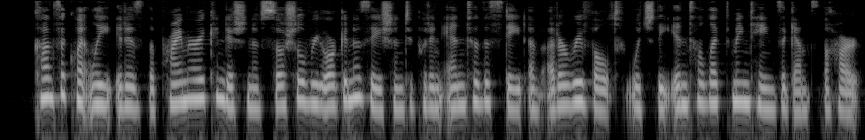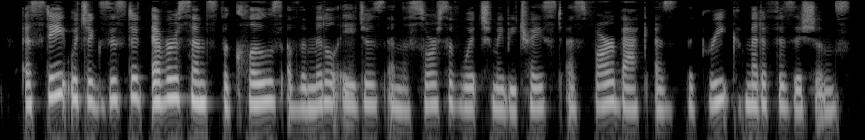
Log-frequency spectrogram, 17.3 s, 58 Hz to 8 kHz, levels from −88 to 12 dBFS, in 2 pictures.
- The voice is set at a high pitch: Yes, high, 200 Hz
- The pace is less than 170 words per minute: No, average, 185 wpm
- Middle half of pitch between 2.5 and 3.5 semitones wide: Yes, average, 3.0 semitones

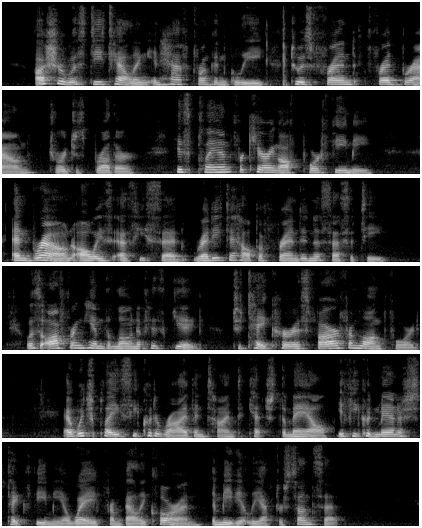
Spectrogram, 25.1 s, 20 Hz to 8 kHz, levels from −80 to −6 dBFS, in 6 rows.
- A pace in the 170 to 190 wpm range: Yes, average, 175 wpm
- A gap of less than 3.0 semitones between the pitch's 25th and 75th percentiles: No, average, 4.2 semitones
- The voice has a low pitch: No, medium, 185 Hz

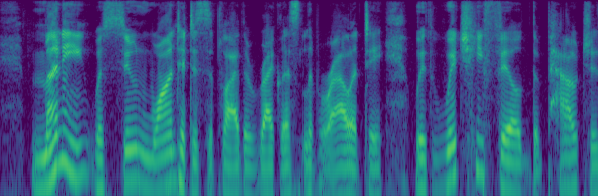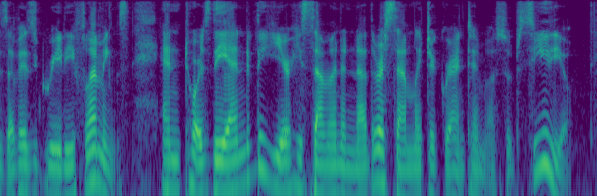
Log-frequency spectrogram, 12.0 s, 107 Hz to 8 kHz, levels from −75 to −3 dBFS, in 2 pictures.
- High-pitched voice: No, low, 115 Hz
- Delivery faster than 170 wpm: Yes, average, 180 wpm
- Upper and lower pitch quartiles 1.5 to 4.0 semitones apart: No, average, 5.0 semitones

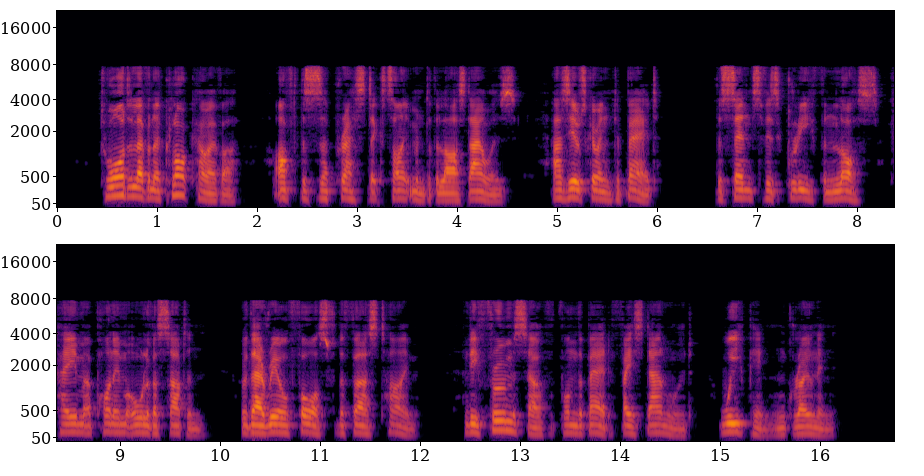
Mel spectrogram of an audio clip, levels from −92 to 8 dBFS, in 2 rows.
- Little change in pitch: No, average, 3.8 semitones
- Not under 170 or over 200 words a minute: Yes, average, 185 wpm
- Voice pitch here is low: Yes, low, 120 Hz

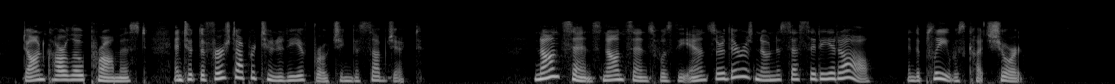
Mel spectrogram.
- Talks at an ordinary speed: Yes, average, 155 wpm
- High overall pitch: Yes, high, 205 Hz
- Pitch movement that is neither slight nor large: No, wide, 6.7 semitones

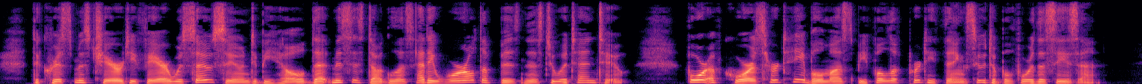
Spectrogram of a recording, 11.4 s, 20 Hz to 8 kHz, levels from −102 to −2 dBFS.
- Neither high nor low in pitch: Yes, medium, 155 Hz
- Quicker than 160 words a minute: Yes, average, 190 wpm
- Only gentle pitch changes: No, average, 5.1 semitones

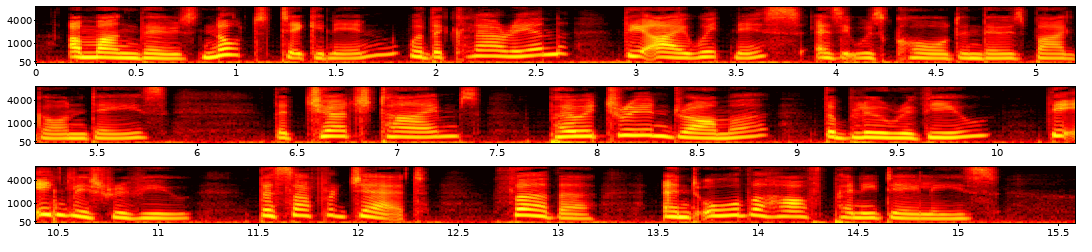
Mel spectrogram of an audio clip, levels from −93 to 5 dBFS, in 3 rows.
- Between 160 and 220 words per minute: No, average, 150 wpm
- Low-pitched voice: No, high, 220 Hz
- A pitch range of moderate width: No, wide, 5.8 semitones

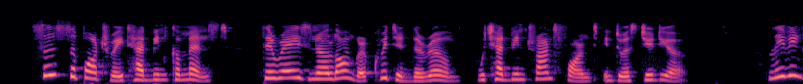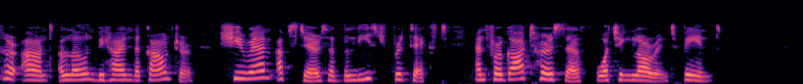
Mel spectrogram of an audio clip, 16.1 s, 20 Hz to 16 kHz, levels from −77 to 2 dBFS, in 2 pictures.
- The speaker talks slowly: No, average, 145 wpm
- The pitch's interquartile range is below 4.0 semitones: No, average, 4.9 semitones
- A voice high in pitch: Yes, high, 225 Hz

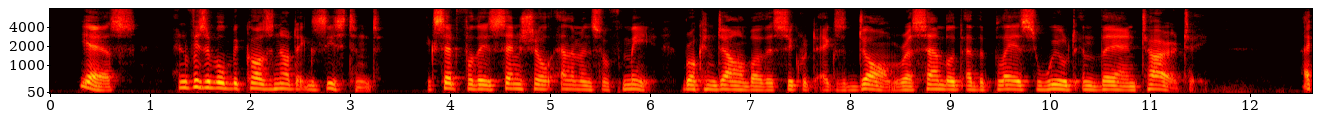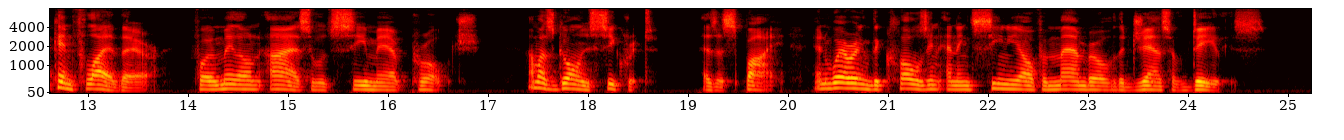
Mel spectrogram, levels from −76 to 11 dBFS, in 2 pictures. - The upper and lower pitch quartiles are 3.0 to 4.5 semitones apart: Yes, average, 3.4 semitones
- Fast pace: No, average, 145 wpm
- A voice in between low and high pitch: Yes, medium, 145 Hz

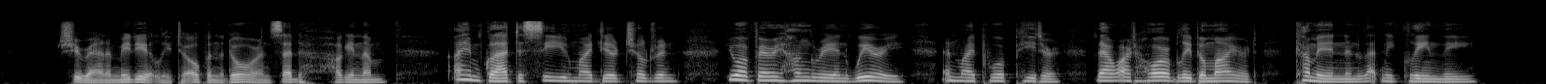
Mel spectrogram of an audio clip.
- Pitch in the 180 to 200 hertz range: No, medium, 145 Hz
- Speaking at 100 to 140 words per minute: No, average, 160 wpm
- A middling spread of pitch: Yes, average, 4.7 semitones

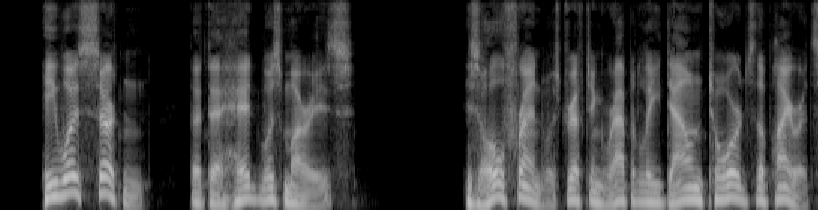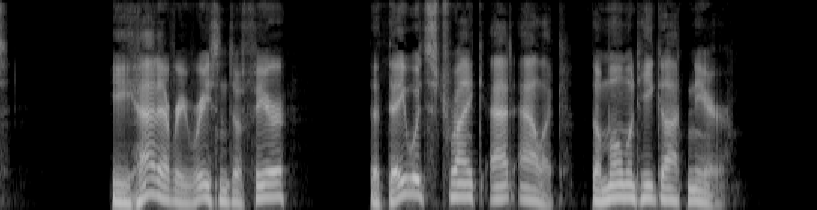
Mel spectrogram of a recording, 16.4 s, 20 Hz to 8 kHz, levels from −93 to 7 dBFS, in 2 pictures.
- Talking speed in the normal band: No, slow, 130 wpm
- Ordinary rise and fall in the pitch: No, wide, 6.0 semitones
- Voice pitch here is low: Yes, low, 115 Hz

